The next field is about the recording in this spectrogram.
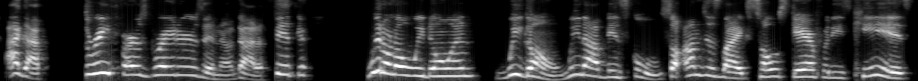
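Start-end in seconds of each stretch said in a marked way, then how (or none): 0.1-6.6 high, carefree brother giving up; lightly voiced brother who's thrown in the towel; brother's shrug. Brother explaining to his sister he gave up on online school, high and careless. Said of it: "he's like".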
